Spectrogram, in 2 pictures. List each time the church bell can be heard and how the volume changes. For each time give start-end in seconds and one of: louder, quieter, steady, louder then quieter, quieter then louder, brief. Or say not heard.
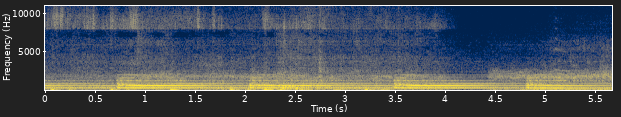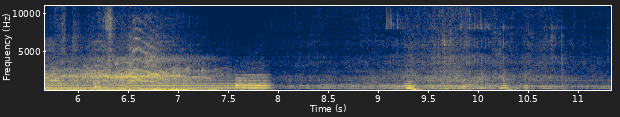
0.0-8.0 quieter.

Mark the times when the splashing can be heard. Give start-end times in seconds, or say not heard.
not heard.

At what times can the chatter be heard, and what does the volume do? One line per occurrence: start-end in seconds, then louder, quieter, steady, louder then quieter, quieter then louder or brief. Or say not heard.
not heard.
